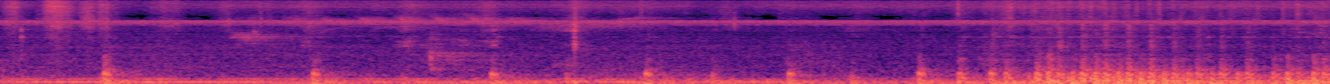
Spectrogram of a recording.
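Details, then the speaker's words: Renault Sandero with wheel rocked in and out: dull irregular knocks about three a second from worn inner tie rod joint with play, louder on the ground under car weight; hydraulic steering rack also leaking oil. "no buraco faz esse barulho com o carro no chão faz mais pessoal porque daí tá o peso do carro entendeu"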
